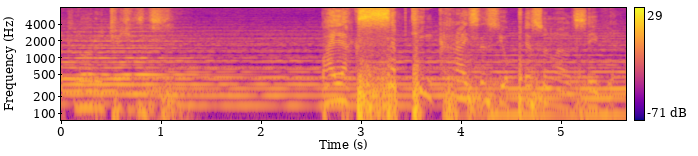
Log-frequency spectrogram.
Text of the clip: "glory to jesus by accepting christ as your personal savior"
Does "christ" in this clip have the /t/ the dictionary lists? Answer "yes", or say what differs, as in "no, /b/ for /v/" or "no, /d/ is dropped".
no, /t/ is dropped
